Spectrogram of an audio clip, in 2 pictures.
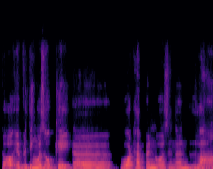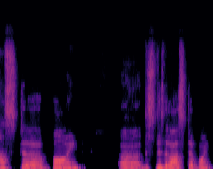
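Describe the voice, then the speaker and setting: A man explaining things informally on a video call in an online meeting, in a halting, repetitive way. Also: lowish voice, animated, a little mellow. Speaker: working group participant presenting.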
